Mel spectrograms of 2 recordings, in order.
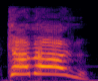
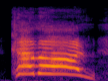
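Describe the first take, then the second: No difference in how they are said.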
